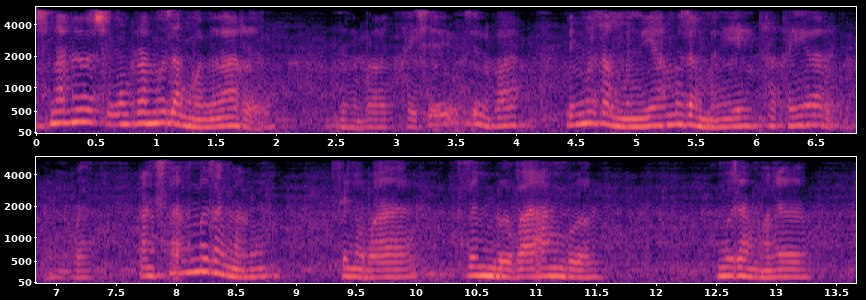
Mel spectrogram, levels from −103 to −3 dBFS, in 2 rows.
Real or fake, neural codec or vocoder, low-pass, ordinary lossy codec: fake; codec, 24 kHz, 3 kbps, HILCodec; 5.4 kHz; AAC, 24 kbps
